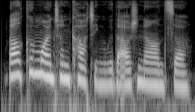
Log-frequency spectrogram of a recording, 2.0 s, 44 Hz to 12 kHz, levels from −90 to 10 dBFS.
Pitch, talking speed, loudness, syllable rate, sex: 205 Hz, 215 wpm, -16 LUFS, 6.2 syllables/s, female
